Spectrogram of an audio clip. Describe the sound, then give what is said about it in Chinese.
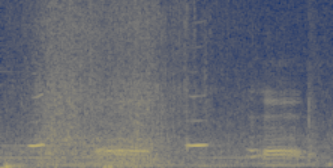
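Water splashes and churns in a steady, hissing rush for a couple of seconds as a donkey carrying a large sack of salt slips on a stone and falls headfirst into a river, swelling and easing in a few loud surges with no voices. “又滑了一跤，一头栽进了河里。”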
